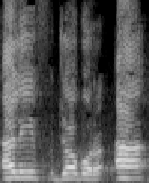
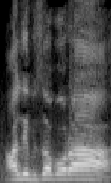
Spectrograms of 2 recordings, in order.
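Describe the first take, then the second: First: The final vowel is said clearly as its own sound. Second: The final vowel is slurred onto the previous word. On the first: The speaker calls it right. "একদম স্পষ্ট" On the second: The speaker calls it wrong. "এভাবে না"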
